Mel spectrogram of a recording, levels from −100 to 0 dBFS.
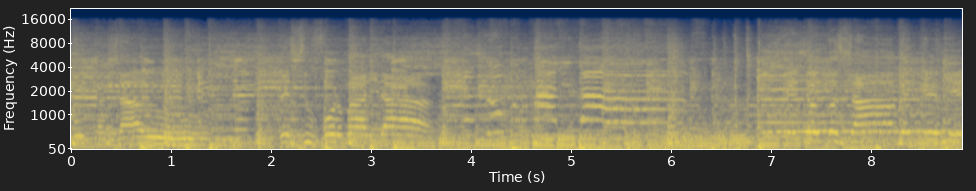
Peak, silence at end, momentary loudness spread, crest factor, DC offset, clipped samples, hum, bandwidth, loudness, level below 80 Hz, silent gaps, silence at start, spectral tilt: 0 dBFS; 0 s; 4 LU; 12 dB; under 0.1%; under 0.1%; none; 16 kHz; -13 LUFS; -24 dBFS; none; 0 s; -4.5 dB/octave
